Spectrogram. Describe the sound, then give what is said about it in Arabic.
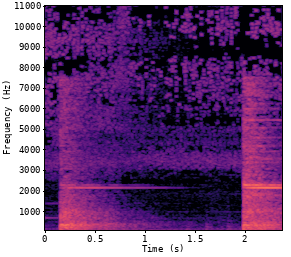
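An emergency door is forced open with two heavy, loud slamming impacts; the first lingers and decays slowly with a sustained metallic ring before the second blow hits. “اكسر باب الطوارئ بسرعة.”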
